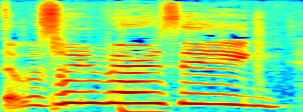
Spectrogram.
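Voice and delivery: very high, loud mortified wail; embarrassed wail. A narrator's reading. Wailing to Hawks about your bold move, mortified. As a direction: wail it, stretching it out. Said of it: "you wailed".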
